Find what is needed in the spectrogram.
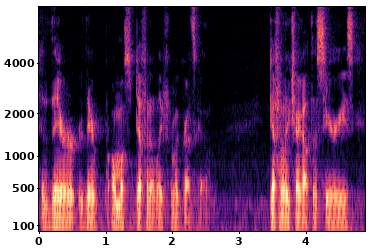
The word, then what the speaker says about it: Aggretsuko: I'm going to spell it for you just to make sure you can find it. It's A G G R E Ag Re Co. That's how it's spelled. It's pronounced Aggretsuko. So R, I'm sorry, A G G R E T S U K O. Aggretsuko.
